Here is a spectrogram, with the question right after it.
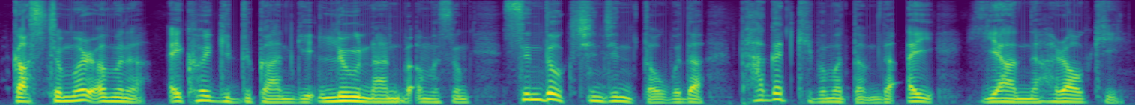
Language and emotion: Manipuri, happy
